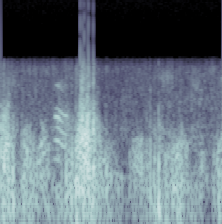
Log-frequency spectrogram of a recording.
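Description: Wind buffeting the phone's microphone in loud, rushing gusts, loudest near the start and again just under a second in. A few short high chirps sound about half a second in.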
